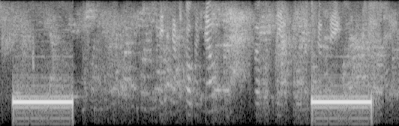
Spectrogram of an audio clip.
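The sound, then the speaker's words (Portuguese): Two telephone ringing tones sound while a call to a client is placed. Each steady, low burst lasts about a second, and the bursts are several seconds apart, with people talking between them. “Não, eu tô ligando pro cliente da AM, como central.”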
